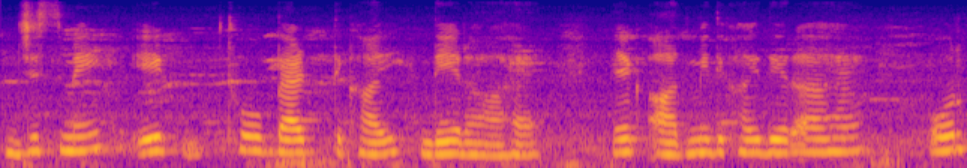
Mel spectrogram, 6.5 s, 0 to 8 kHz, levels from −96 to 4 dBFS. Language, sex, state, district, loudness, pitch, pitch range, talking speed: Hindi, female, Punjab, Fazilka, -19 LUFS, 190 Hz, 180-210 Hz, 140 wpm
